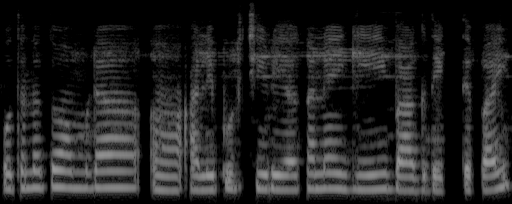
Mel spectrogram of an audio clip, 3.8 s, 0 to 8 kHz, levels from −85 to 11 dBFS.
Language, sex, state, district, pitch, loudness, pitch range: Bengali, female, West Bengal, Kolkata, 225 Hz, -36 LUFS, 210-240 Hz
